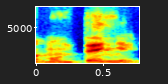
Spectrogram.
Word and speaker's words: Montaigne: son los ensayos y él se llama montaña que se escribe por sí montaigne montaigne entonces montaña escribe sobre eso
